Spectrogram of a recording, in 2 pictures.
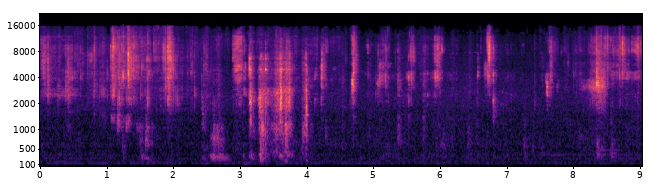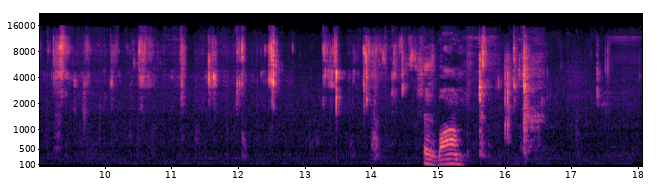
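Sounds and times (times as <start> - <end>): chewing with mouth clicks: 0.0 - 14.8, 15.6 - 17.7.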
